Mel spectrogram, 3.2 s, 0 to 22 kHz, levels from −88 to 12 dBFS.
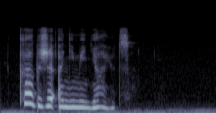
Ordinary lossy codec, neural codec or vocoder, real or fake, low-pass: none; none; real; none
